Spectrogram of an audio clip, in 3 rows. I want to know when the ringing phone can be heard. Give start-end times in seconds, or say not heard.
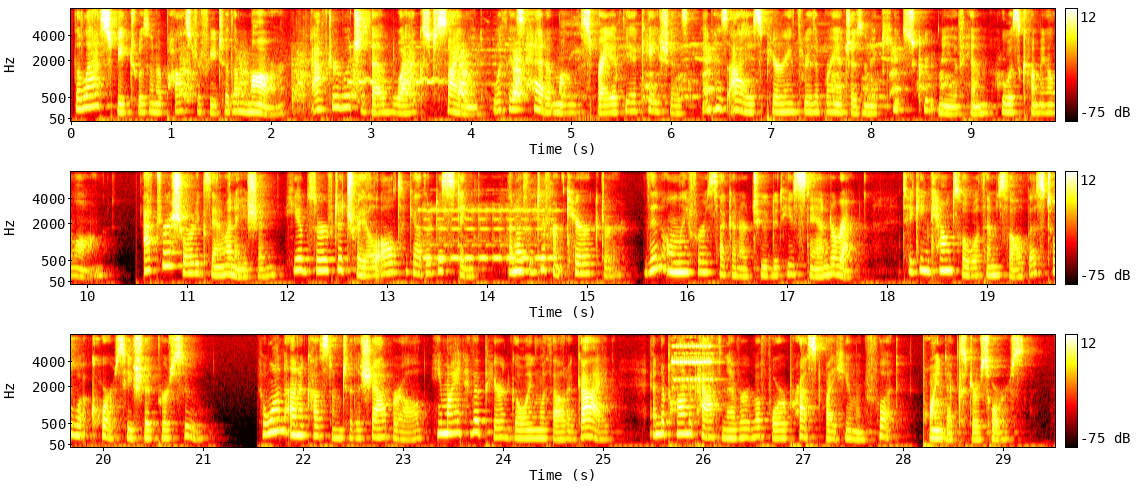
2.0-3.9, 13.3-14.7, 25.6-26.1.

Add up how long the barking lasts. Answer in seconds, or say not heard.
8 s.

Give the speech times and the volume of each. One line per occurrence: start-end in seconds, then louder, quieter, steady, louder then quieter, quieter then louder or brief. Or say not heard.
0.0-29.4 steady.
